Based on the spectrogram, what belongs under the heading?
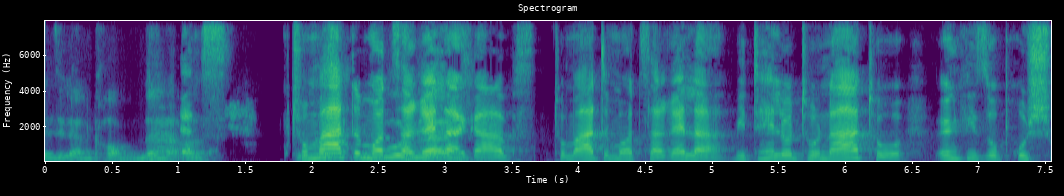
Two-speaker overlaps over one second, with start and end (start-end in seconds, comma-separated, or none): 2.0-3.3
